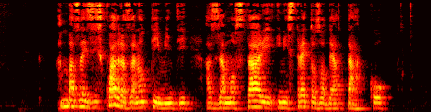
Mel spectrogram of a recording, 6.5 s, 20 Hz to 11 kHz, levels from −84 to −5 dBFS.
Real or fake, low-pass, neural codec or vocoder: real; 9.9 kHz; none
